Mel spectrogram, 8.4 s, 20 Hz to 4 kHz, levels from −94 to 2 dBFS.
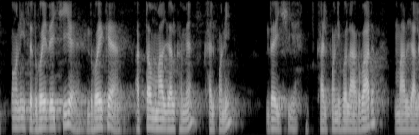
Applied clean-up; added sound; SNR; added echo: none; none; none; none.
